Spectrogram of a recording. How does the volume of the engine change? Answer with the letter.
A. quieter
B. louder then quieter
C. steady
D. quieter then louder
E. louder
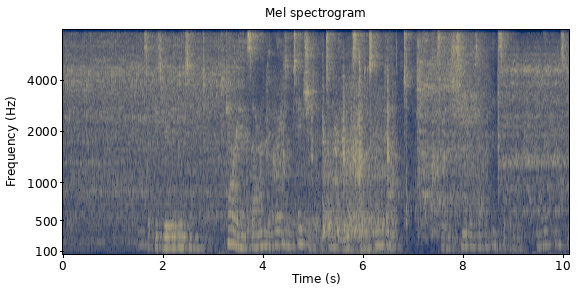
B.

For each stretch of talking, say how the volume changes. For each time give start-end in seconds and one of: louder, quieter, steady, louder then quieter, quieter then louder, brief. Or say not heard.
1.4-10.0 quieter.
